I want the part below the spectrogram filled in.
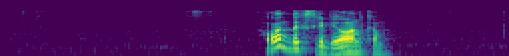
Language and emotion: Russian, positive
